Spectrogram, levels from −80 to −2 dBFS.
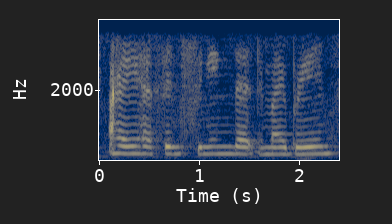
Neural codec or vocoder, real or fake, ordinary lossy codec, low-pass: codec, 44.1 kHz, 7.8 kbps, DAC; fake; none; 3.6 kHz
